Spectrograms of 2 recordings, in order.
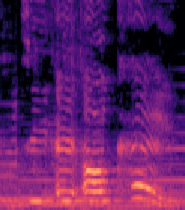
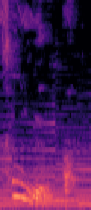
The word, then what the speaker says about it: talk: The sound made by letter L is not here.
